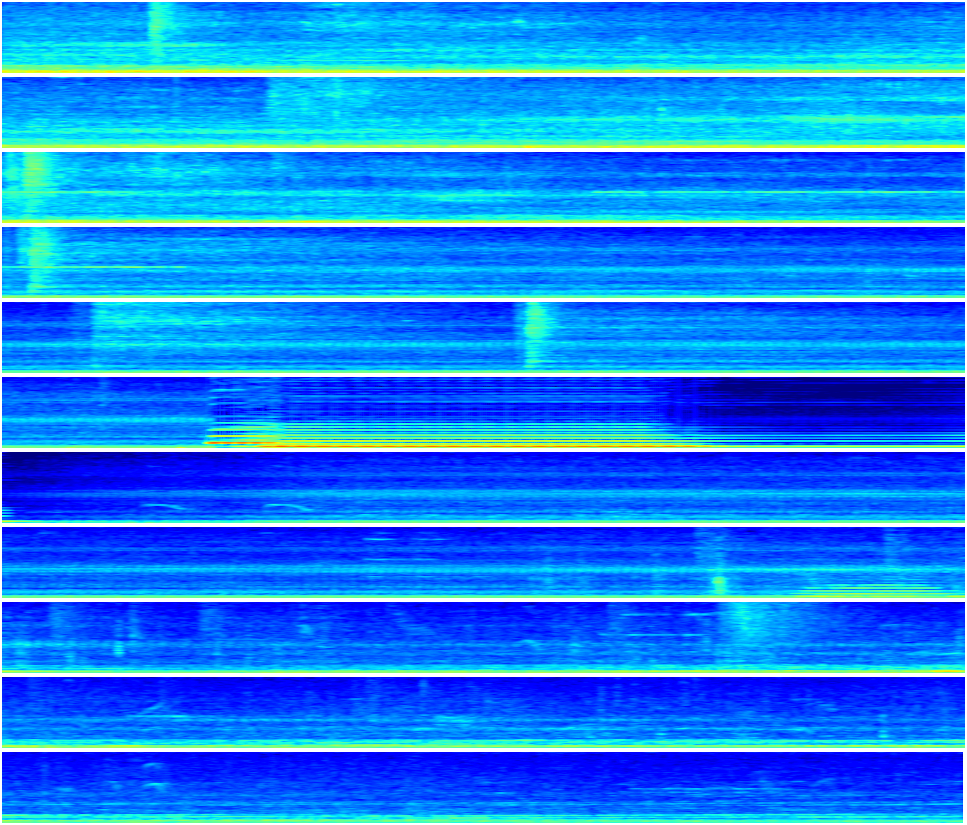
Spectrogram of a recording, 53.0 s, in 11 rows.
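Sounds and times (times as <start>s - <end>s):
train rumbling past: 0.0s - 52.9s
train horn: 25.1s - 29.2s, 37.6s - 39.3s.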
